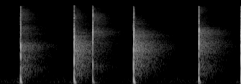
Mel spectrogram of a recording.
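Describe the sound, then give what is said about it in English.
Hands clap out a rhythm: six sharp, dry claps in an uneven pattern, including one quick pair, with short silences between them and no voices. “But when you clap a rhythm,”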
